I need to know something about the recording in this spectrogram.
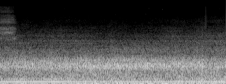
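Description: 2016 Honda Goldwing's flat-six engine running at a steady highway cruise, a constant low hum under loud wind and road rush on the helmet-mounted microphone.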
